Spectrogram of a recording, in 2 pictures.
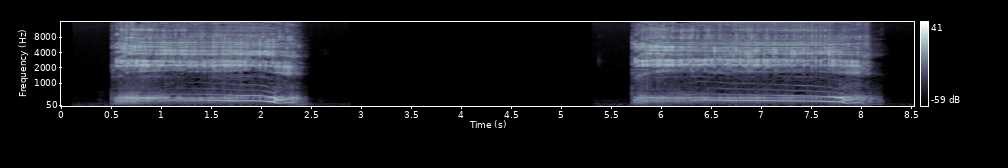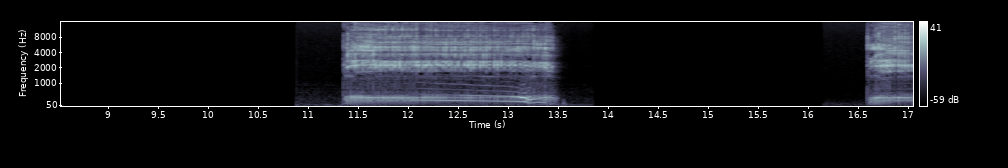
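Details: Three long, loud voiced belches, each about two seconds, separated by silence; repeated burping.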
